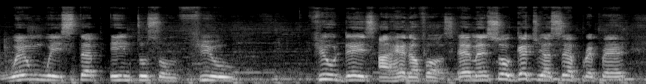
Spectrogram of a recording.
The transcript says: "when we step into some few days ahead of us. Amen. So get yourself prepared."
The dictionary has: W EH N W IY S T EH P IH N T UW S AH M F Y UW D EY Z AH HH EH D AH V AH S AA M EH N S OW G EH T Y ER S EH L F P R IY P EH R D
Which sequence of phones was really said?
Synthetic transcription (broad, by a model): W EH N W IY S T EH P IH N T UW S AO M F Y UW D EY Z AH HH EH D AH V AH S AA M EH N S OW G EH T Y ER S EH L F P R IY P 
